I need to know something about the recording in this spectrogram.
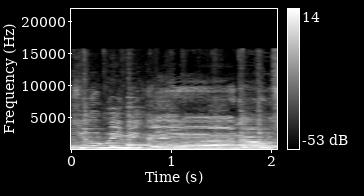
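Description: A bluegrass band playing live between sung lines: acoustic guitar strumming over upright bass, with a lead instrument sliding between notes on top.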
